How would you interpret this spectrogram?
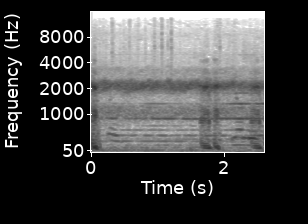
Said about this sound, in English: Maybe it's because this is my second time, or maybe it's because of the strangely comforting sounds of nighttime tree frogs. But all my fear melts away.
